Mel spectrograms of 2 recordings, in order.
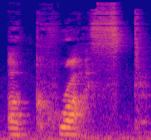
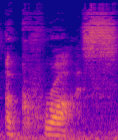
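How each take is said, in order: First: The word ends with an added t sound. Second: The word ends cleanly on the s sound. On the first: The speaker calls it wrong. "When people say" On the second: The speaker calls it right. "the word is across"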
